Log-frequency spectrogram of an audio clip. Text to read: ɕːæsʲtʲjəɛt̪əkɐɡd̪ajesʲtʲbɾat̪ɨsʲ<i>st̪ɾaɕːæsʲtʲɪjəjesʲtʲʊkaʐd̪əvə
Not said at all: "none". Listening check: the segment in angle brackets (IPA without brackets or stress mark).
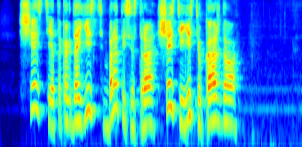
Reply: ɪ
